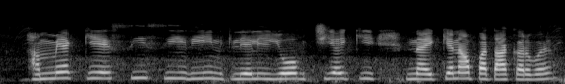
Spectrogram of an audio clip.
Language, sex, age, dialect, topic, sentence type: Maithili, female, 18-24, Angika, banking, question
